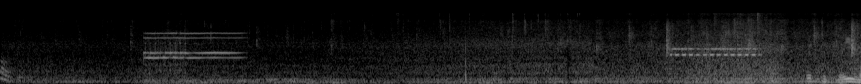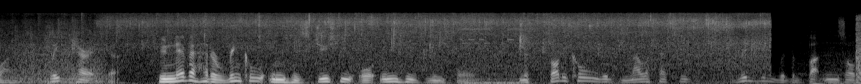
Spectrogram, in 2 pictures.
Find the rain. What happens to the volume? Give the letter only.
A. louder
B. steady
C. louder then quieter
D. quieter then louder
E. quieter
A.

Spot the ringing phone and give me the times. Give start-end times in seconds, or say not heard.
1.4-2.5, 6.7-7.7, 13.2-13.9.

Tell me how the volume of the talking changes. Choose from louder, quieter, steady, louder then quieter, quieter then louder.
louder then quieter.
